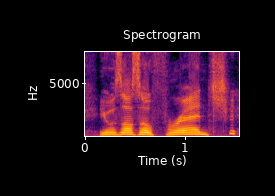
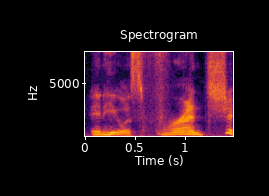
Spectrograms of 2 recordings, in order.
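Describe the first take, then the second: First: He was also French, said loud and a bit slow; loud joking repeat. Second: And he was French, slow with he leaned on hard; mock French stress. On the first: Streamer repeating the joke louder to chat, mock loud. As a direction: boom out the line as a joke. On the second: Streamer joking to chat about Don Quixote, slow and stressed. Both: Shown as a demonstration. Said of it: "It's just how to say it like that".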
